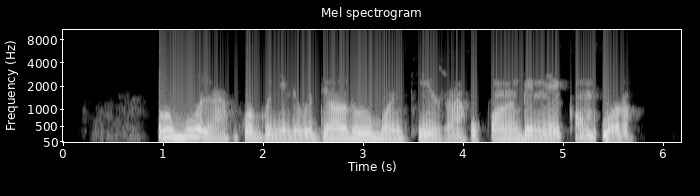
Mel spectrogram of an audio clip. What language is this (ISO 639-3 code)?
ibo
